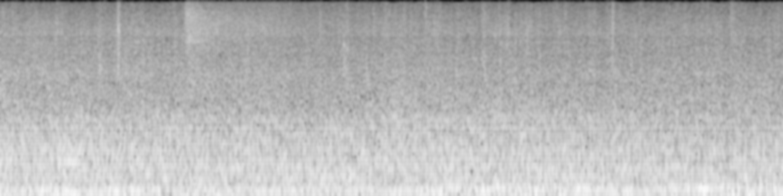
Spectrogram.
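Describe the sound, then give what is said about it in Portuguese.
Steady rain falling, a dense, even hiss of drops that holds at the same level throughout, with a few faint brief ticks and no voices. “A chuva parou.”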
